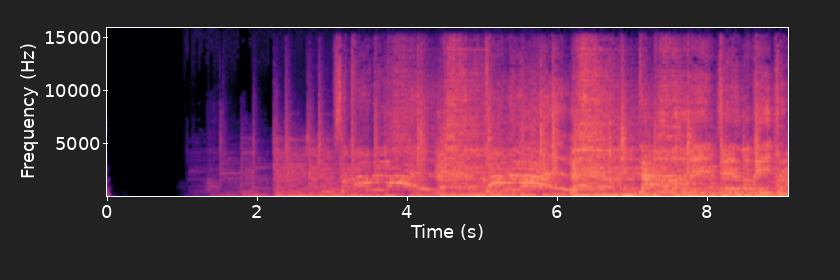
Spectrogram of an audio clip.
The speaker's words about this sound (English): Apparently, it's a good scream.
